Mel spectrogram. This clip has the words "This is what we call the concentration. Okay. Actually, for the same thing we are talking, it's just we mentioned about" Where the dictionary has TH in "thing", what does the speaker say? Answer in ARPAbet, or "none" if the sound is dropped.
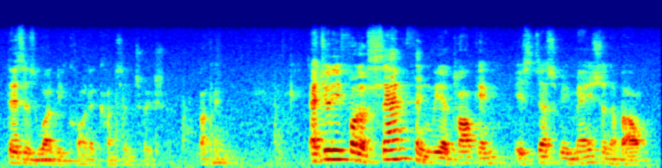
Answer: TH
